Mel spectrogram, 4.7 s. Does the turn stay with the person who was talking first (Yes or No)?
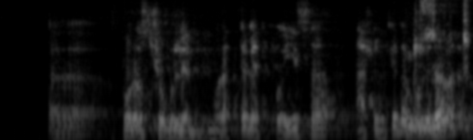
Yes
